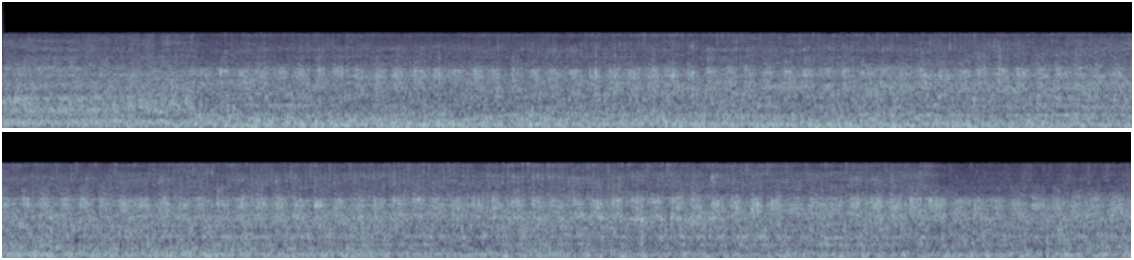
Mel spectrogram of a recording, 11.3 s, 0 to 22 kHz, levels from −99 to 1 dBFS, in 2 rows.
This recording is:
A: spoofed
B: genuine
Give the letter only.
A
